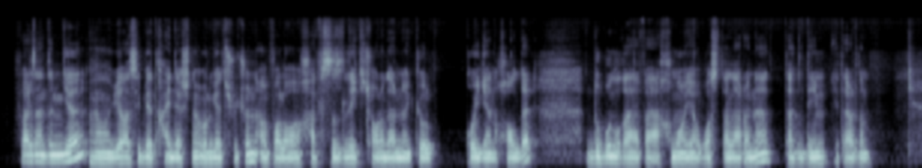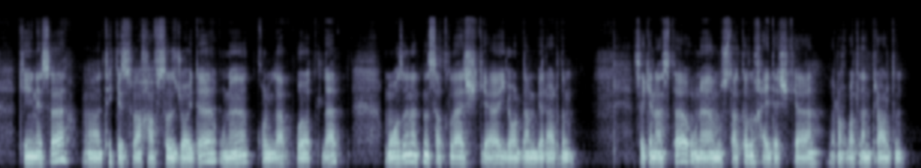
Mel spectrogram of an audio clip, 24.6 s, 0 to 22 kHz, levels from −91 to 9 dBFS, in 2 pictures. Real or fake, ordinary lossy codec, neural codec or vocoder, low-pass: real; none; none; 14.4 kHz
